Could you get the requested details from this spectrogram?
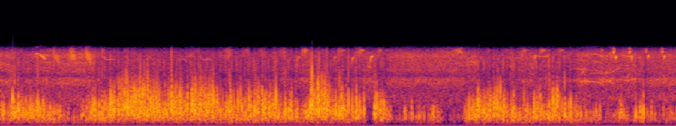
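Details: Northern gannets at Bempton Cliffs, Yorkshire, give harsh, grating, rasping calls in rough bursts of a second or two, over a steady low roar of many birds calling together.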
